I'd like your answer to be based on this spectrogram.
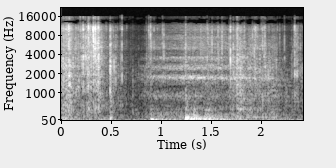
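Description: Small plastic packets of fishing tackle bought from AliExpress crinkle and rustle as they are handled close by, in short uneven bursts, with no talk.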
